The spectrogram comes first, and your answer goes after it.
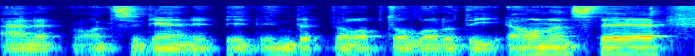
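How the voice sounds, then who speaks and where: A man with an Australian accent speaks at a fairly quick pace in a dark, mellow tone. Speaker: metaphysics teacher. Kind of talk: online course introduction. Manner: fast.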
